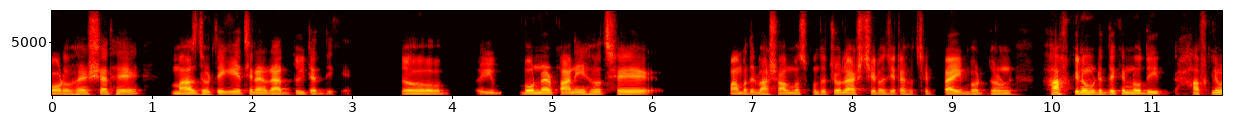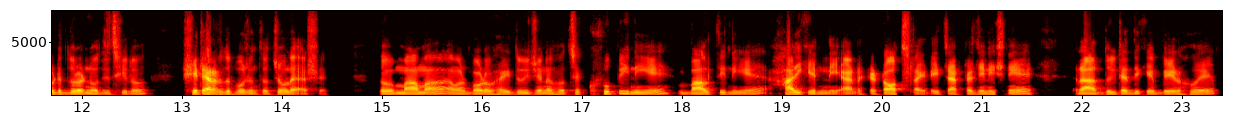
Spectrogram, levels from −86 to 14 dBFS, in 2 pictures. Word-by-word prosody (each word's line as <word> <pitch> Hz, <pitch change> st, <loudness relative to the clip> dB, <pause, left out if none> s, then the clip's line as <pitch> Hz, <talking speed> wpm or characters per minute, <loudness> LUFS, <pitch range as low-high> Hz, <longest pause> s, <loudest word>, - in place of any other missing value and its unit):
বড় 95 Hz, +2 st, +1 dB
ভাইয়ের 120 Hz, +2 st, -1 dB
সাথে 145 Hz, -3 st, 0 dB, 0.6 s
মাছ 115 Hz, +2 st, +5 dB
ধরতে 125 Hz, +2 st, -1 dB
গিয়েছিলেন 125 Hz, +2 st, +1 dB
রাত 100 Hz, -1 st, +3 dB
২ঃ০০ 105 Hz, -, -2 dB
টার -, -, -1 dB
দিকে। -, -, -16 dB, 0.5 s
তো 95 Hz, -, +1 dB, 0.7 s
এই 90 Hz, -, -3 dB, 0.3 s
বন্যার 125 Hz, +2 st, +5 dB
পানি 120 Hz, +3 st, +4 dB
হচ্ছে 135 Hz, +1 st, -1 dB, 1.1 s
মামাদের 110 Hz, +4 st, -2 dB
বাসায় 100 Hz, +6 st, -1 dB
আলমোস্ট 120 Hz, +2 st, -4 dB
পর্যন্ত 135 Hz, 0 st, -5 dB
চলে 155 Hz, -3 st, +4 dB
আসছিল। 125 Hz, -, -4 dB
যেটা 120 Hz, -1 st, -2 dB
হচ্ছে 120 Hz, -, -12 dB, 0.2 s
প্রায় 110 Hz, -1 st, +6 dB
ভ -, -, -3 dB, 0.2 s
ধরুন, 110 Hz, 0 st, -1 dB, 0.4 s
1/2 140 Hz, +2 st, +6 dB
কিলোমিটার 155 Hz, -3 st, +3 dB
দিকে 145 Hz, +1 st, 0 dB
নদী 115 Hz, 0 st, +1 dB, 0.3 s
1/2 115 Hz, 0 st, -1 dB
কিলোমিটার 145 Hz, -2 st, 0 dB
দূরে 120 Hz, +1 st, +5 dB
নদী 95 Hz, +2 st, -4 dB
ছিল। -, -, -6 dB, 0.6 s
সেটা 150 Hz, +3 st, +5 dB
এতো 130 Hz, -3 st, +6 dB
দূর 135 Hz, -, 0 dB
পর্যন্ত 115 Hz, -2 st, -2 dB, 0.2 s
চলে 165 Hz, -1 st, +2 dB
আসে। -, -, -11 dB, 0.6 s
তো -, -, +3 dB, 0.2 s
মামা 110 Hz, +3 st, +4 dB, 0.2 s
আমার 105 Hz, -1 st, -1 dB
বড় 100 Hz, +2 st, +3 dB
ভাই 130 Hz, +3 st, -1 dB
২ 95 Hz, 0 st, -1 dB
জনে 115 Hz, 0 st, 0 dB
হচ্ছে 120 Hz, +3 st, -4 dB, 0.2 s
খুপি 175 Hz, +3 st, 0 dB
নিয়ে, 100 Hz, 0 st, 0 dB, 0.4 s
বালতি 125 Hz, +6 st, +3 dB
নিয়ে, 95 Hz, +1 st, -3 dB, 0.3 s
হারিকেন -, -, +4 dB
নিয়ে -, -, -2 dB
আর -, -, +4 dB
একটা -, -, -1 dB
টর্চ -, -, +4 dB
লাইট -, -, -1 dB
এই -, -, -5 dB
৪ -, -, +6 dB
টা -, -, +2 dB
জিনিস 105 Hz, +1 st, -1 dB
নিয়ে 120 Hz, -, +1 dB, 0.6 s
রাত 95 Hz, -, +7 dB
২ঃ০০ 105 Hz, 0 st, -1 dB
টার 115 Hz, -, +3 dB
দিকে 115 Hz, -, -2 dB
বের 105 Hz, +3 st, +3 dB
হয়ে, 125 Hz, +1 st, -1 dB
120 Hz, 180 wpm, -24 LUFS, 110-135 Hz, 1.1 s, রাত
